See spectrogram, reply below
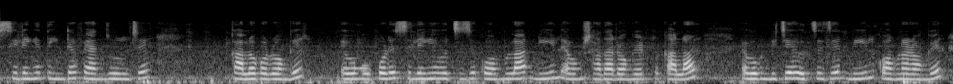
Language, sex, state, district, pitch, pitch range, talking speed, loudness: Bengali, female, Karnataka, Bangalore, 260 Hz, 255-270 Hz, 155 wpm, -17 LUFS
